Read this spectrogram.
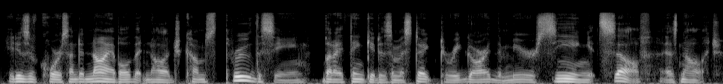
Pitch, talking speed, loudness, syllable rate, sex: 115 Hz, 215 wpm, -20 LUFS, 5.8 syllables/s, male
